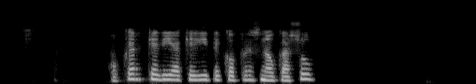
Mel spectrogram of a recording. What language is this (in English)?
Basque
